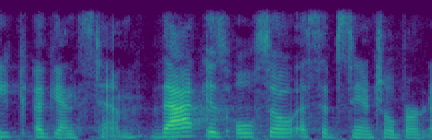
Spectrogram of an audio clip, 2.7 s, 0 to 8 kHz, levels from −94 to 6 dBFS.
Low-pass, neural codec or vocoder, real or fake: 7.2 kHz; vocoder, 22.05 kHz, 80 mel bands, WaveNeXt; fake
